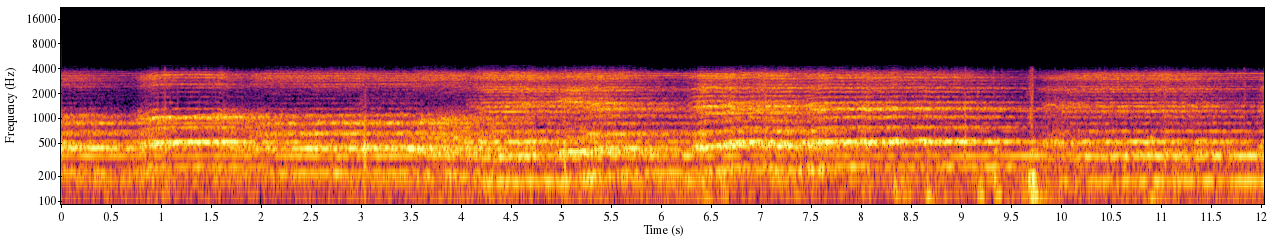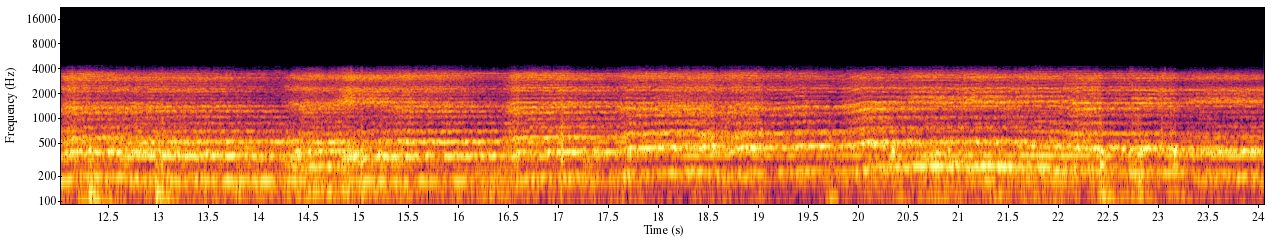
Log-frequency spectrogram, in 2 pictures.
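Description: Church choir singing a Bulgarian Orthodox hymn unaccompanied, in long held chords that move to a new chord every couple of seconds.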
